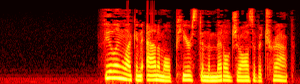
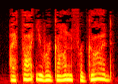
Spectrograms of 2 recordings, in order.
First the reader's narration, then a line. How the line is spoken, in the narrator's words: I whispered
